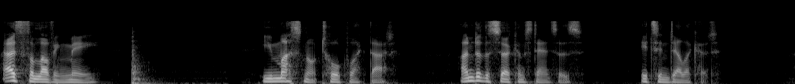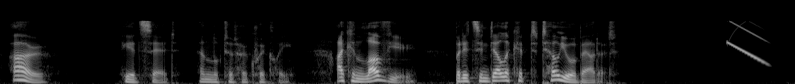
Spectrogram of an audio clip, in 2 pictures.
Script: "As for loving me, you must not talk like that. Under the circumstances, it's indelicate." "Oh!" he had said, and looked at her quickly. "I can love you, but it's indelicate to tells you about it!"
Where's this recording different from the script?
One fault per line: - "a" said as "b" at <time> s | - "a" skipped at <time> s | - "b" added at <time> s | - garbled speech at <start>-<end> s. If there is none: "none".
- "tells" said as "tell" at 13.4 s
